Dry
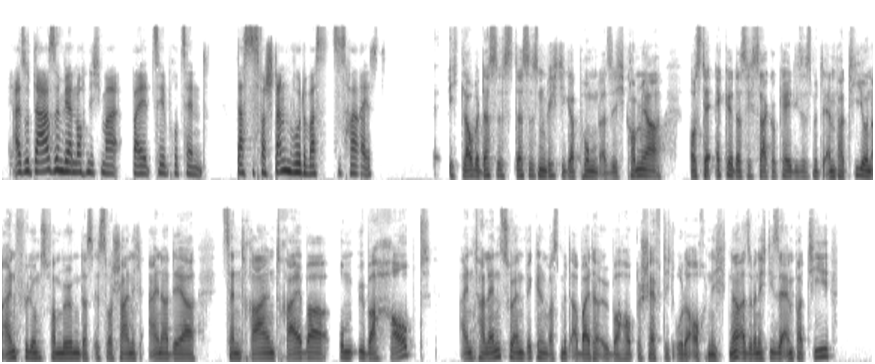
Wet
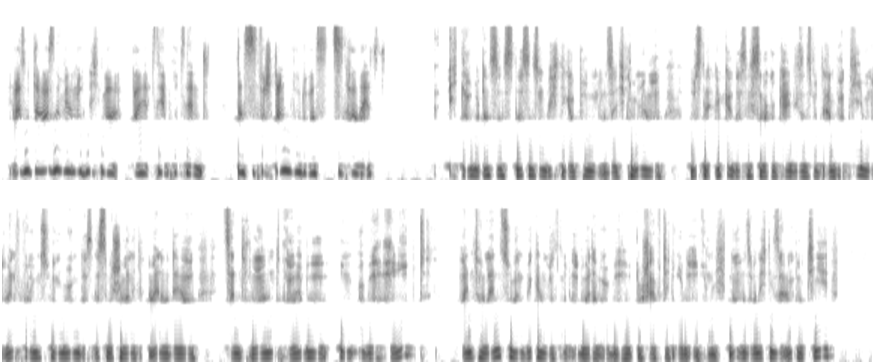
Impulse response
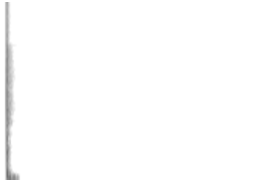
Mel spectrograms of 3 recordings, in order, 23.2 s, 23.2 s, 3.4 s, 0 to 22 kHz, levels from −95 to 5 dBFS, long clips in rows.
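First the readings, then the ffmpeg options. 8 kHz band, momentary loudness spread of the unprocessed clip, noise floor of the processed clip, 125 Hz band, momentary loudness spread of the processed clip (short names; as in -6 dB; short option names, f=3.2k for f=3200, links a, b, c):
-5.5 dB, 9 LU, -83 dBFS, -9.5 dB, 7 LU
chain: -filter_complex "[0:a]afftfilt=real='re*(1-between(b*sr/4096,330,1500))':imag='im*(1-between(b*sr/4096,330,1500))':win_size=4096:overlap=0.75,acompressor=threshold=-34dB:ratio=12,acrossover=split=1400[a][b];[a]aeval=exprs='val(0)*(1-1/2+1/2*cos(2*PI*5.2*n/s))':c=same[c];[b]aeval=exprs='val(0)*(1-1/2-1/2*cos(2*PI*5.2*n/s))':c=same[d];[c][d]amix=inputs=2:normalize=0,volume=4dB"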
